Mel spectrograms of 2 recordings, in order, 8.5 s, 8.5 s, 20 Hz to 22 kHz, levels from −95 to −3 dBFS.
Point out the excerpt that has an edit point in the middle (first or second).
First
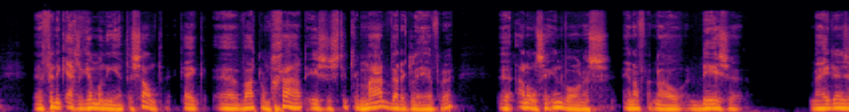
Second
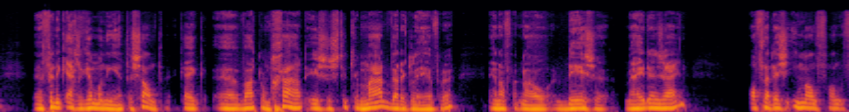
second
